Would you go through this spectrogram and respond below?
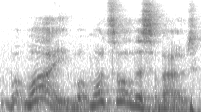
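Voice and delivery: high, anxious rising questions; a young man suddenly panicking; retold panic. Retold panic on learning news.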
